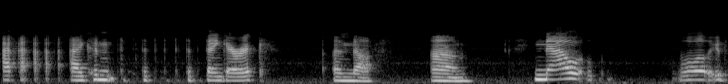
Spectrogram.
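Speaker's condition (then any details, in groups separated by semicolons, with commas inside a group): Stuttering; support group before any therapy, earlier fear of speaking, recent years of more acceptance and ease; fallen back over past 6 months, voluntary stuttering practice dropped; speaking on the show has fallen back in past 6 months; repeated sounds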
